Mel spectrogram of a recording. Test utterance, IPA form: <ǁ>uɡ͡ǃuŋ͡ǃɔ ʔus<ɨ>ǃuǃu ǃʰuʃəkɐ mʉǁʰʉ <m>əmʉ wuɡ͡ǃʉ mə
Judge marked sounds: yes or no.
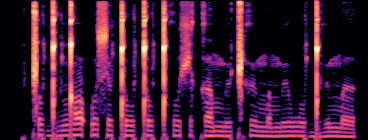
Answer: yes, no, yes

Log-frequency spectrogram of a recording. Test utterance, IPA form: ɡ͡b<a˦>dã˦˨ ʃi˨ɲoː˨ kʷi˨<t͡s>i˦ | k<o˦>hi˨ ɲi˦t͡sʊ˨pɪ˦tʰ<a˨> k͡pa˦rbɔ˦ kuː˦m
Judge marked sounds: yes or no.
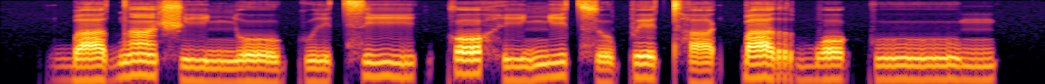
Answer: no, yes, no, yes

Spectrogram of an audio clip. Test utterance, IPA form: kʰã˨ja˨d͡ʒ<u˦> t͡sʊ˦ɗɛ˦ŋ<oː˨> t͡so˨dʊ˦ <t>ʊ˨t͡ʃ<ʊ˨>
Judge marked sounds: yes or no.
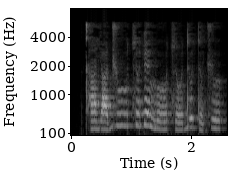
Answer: no, yes, yes, no

